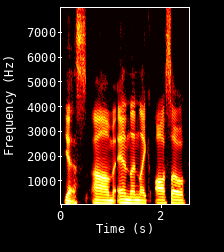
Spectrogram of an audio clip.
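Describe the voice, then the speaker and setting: A man's voice: mid-range voice, little pitch movement, slow pace, fairly bright tone, smooth, no room sound, clean studio sound. A man in his thirties co-hosting a podcast in casual conversation. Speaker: podcast co-host. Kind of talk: casual chat.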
